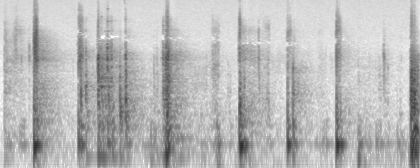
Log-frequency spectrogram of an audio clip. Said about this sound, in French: ouvre la porte de la chambre.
